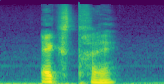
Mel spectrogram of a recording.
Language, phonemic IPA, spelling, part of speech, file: French, /ɛk.stʁɛ/, extrait, noun / verb / adjective, Fr-extrait.ogg
- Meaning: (noun) 1. an extract 2. a clip 3. an excerpt; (verb) 1. third-person singular present indicative of extraire 2. past participle of extraire; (adjective) extracted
